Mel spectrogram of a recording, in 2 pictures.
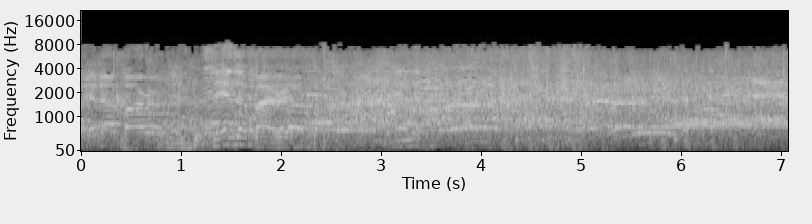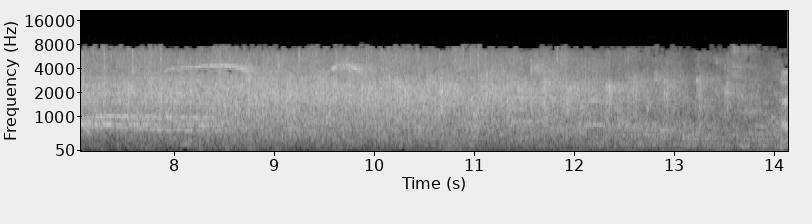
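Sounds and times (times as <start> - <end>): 
audience applauding: 0.2 - 14.0
laughter: 0.3 - 8.8.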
